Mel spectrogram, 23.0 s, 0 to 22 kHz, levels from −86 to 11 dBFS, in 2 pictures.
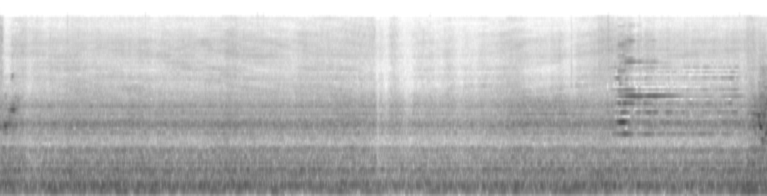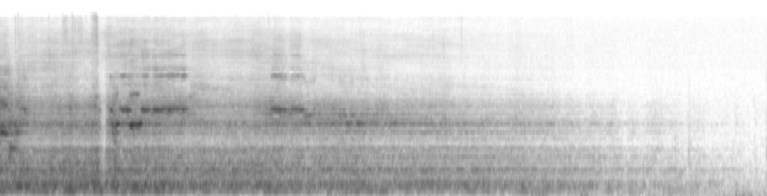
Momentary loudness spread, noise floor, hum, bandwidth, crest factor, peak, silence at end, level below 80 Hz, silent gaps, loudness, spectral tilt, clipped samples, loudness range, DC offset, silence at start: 17 LU; -57 dBFS; none; 16 kHz; 22 dB; -6 dBFS; 0.35 s; -56 dBFS; none; -26 LUFS; -5 dB/octave; under 0.1%; 16 LU; under 0.1%; 0 s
